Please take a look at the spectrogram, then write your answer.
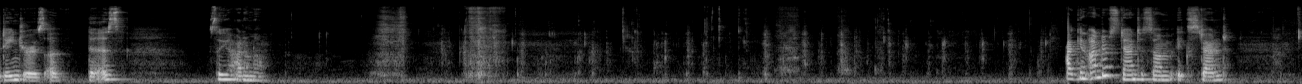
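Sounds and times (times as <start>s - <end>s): person chewing food: 3.2s - 10.6s.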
